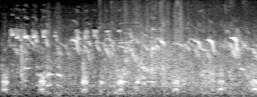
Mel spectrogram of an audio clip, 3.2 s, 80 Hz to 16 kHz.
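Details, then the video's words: Protective mother hen with 21 chicks; high chirping peeps over a row of soft, low, evenly spaced clucks. "Mother hen protecting her 21 Baby chicks"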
